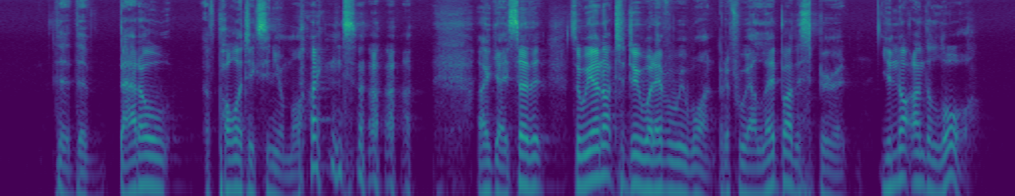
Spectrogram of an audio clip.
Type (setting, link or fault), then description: setting, large echoing room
